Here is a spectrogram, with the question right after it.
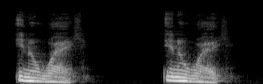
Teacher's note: Try to say in a way as one single flowing sound with the schwa in the middle.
